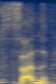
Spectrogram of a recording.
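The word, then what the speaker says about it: 三: numéro 39 parce que en japonais 3 ça se prononce san, 9 ça se prononce que et donc 3 9 ça se prononce sanq. Thank you en anglais.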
